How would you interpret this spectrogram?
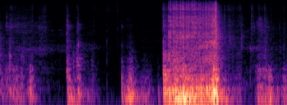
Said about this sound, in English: Let me just give these another quick shuffle.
